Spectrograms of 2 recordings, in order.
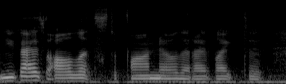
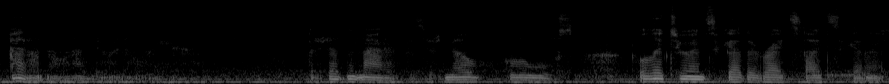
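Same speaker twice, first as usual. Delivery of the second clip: breathy unvoiced whisper, much softer; whispering to herself; 4 semitones lower, 12 dB quieter than usual. Real, not acted. Sewer whispering to herself over her work. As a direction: whisper under your breath while you sew. Muttering to herself while sewing.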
